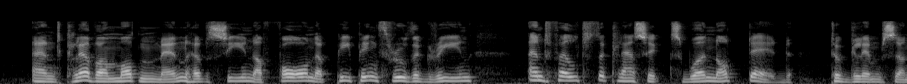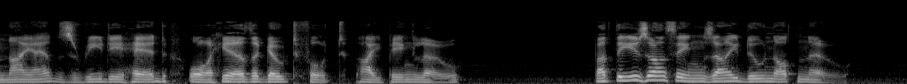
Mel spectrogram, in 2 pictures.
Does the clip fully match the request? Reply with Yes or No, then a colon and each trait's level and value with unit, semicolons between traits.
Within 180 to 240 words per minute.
No: slow, 135 wpm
